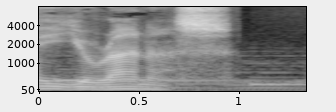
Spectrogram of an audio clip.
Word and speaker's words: Uranus: Some say Uranus, others prefer y o r uh h nes. A few attempt the Greek like O- ra- n o s.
